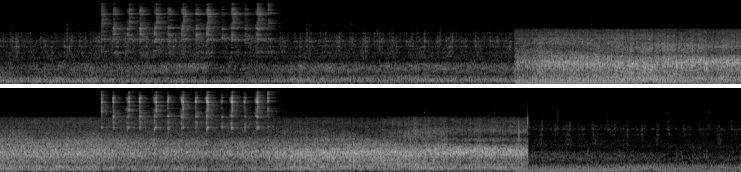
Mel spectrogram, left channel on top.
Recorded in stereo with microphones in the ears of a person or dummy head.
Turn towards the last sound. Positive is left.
turn(degrees=-40)  # may be behind; listen again after turning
